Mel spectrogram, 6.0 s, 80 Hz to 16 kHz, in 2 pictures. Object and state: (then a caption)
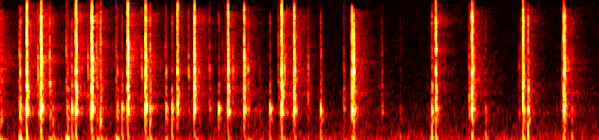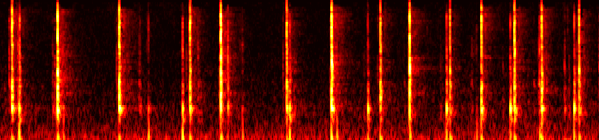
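Plastic game controller. Fingertips tap and click across the shell and buttons of a white hard-plastic PS5 DualSense game controller, a hollow handheld device held in both hands in front of a Zoom recorder. A rapid flurry of dry, bright plastic clicks thins into steadier, evenly spaced taps, each one short with a hollow tone around 800 Hz and no ring.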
